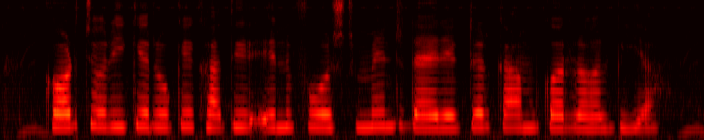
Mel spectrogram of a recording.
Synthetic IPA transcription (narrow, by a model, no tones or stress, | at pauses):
kəɽt͡ʃoːɾikeɾoːkekʰaːt̪ɪɾenpʰoːɾsʈmẽɳʈɖaːɪɾek̚ʈəɾkaːmkəɾːəɦəlbʱija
